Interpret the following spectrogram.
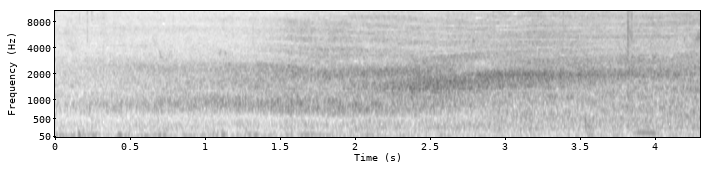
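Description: A vehicle going by, a steady rushing sound that slowly swells and rises in pitch.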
